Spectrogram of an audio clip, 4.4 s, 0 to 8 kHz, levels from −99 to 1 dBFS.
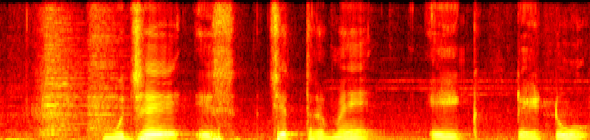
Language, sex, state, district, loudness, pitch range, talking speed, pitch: Hindi, male, Madhya Pradesh, Dhar, -17 LUFS, 110-175 Hz, 95 wpm, 125 Hz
